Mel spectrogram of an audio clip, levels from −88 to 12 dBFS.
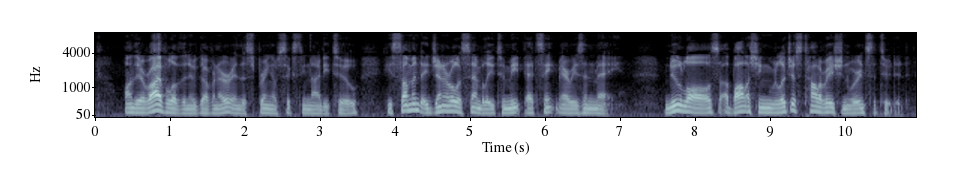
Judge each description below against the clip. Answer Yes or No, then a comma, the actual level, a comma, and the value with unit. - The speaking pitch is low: Yes, low, 110 Hz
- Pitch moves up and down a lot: No, average, 3.7 semitones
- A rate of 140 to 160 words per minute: No, average, 170 wpm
